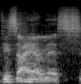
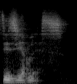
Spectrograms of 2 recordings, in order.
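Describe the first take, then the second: First: The name is said with an English pronunciation. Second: The name is said with a French pronunciation. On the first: "if you want to have it in English" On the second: "I am making a big effort to speak Français"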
